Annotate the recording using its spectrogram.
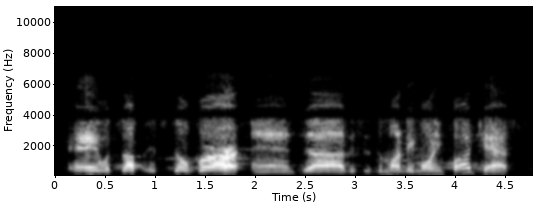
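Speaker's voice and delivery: slightly excited voice. Opening the Monday Morning Podcast, a little excited. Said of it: "I had a little excitement in my voice".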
